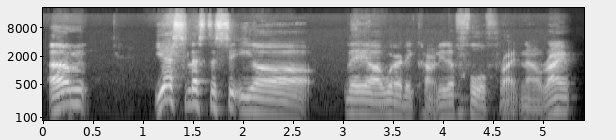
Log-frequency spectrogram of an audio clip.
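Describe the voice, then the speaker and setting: A man's voice: medium pitch, animated, moderate pace. A man on a remote call to a football podcast, running through scores and standings and thinking aloud. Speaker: podcast guest. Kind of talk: casual football chat. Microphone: remote call with dropouts.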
